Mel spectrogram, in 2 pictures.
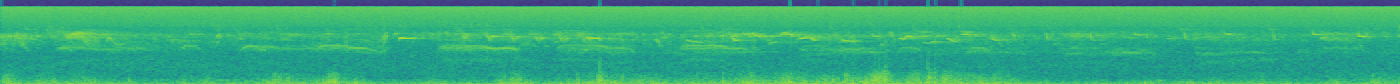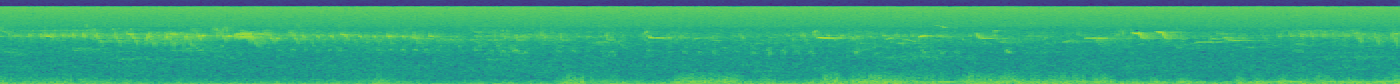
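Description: Wind gusts across open water and buffets the microphone.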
